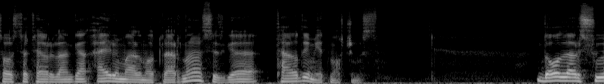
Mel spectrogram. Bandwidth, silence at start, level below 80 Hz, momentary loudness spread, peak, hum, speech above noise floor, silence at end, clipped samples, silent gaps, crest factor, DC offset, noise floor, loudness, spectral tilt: 17.5 kHz; 0 s; -50 dBFS; 15 LU; -12 dBFS; none; 22 dB; 0 s; under 0.1%; none; 16 dB; under 0.1%; -49 dBFS; -28 LUFS; -6 dB/octave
